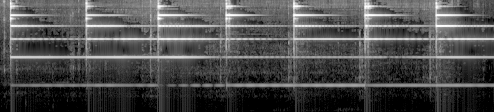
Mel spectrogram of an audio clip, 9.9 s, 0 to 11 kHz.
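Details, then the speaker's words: 1700s antique English tall clock with moon calendar, on the testing shelf after repair, amplified: seven clean bell strikes about 1.5 seconds apart, each ringing fully; the hourly strike train works properly. "it's it is Strike every hour on the hour and you can see from the back side of it it has a moon calendar on it"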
